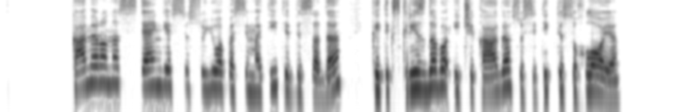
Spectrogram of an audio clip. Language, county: Lithuanian, Vilnius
